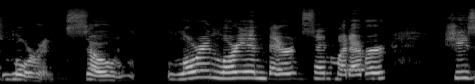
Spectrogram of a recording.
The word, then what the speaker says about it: Laurien: Now, it's spelled Laurien. I say Lorien, but on the audiobook it says Lauren.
